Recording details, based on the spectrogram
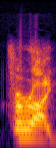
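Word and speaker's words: Frerotte: Farat. Gus. Farat. Oh, Farat. How do you get farat out of that?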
